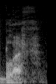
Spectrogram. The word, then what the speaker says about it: blech: Bletch, I never liked it. – I think it's pronounced blech. – Blech. – But it's spelled blech.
